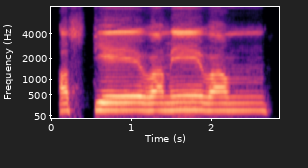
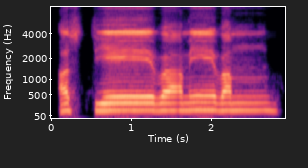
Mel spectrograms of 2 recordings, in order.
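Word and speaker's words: अस्त्येवमेवम्: Astyevamevam, astyevamevam. It's a typical type of pronunciation. Astyevamevam. If we split it, it's very interesting. Because of Sandhi, it sounds very odd.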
